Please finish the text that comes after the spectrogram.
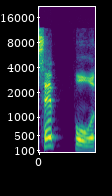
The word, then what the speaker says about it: Seppo: But the cook, whose name in Japanese is pronounced Seppo, said, I didn't hit the drum yet.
